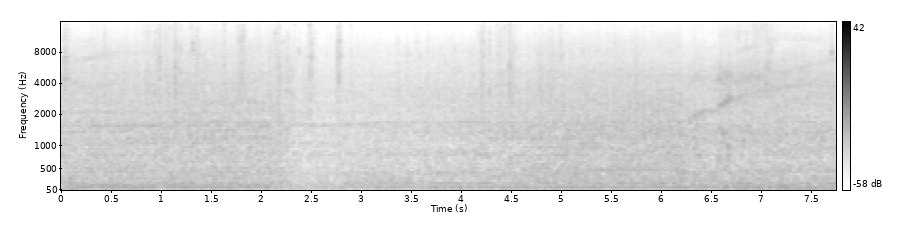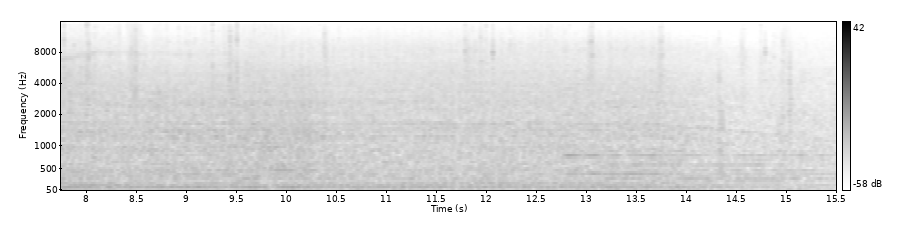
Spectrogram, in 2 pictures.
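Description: A heavy truck engine rumbles steadily at low revs.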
